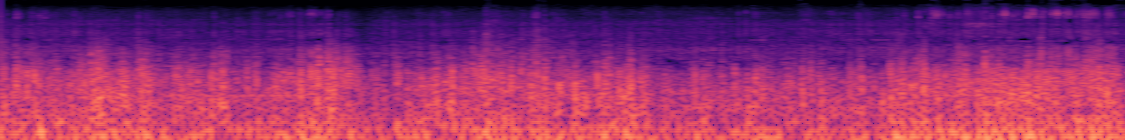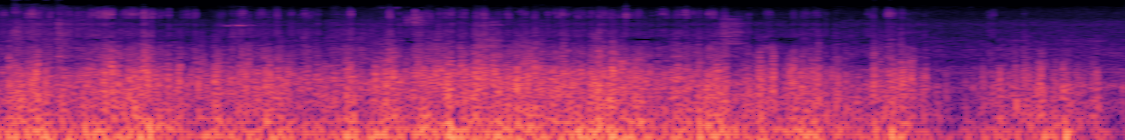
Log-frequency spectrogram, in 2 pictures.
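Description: A Mumbai suburban local train running at speed, heard from its open doorway: wind buffeting the microphone over the rumble and clatter of the wheels on the track. The noise eases slightly near the end.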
